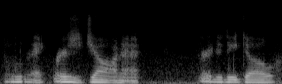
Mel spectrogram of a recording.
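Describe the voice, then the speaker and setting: Low, nasal young man with a cold. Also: unhurried, gravelly, mellow, a little hiss or hum. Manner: chatty, thinks aloud while playing. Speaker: streamer. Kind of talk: live game playthrough commentary.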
